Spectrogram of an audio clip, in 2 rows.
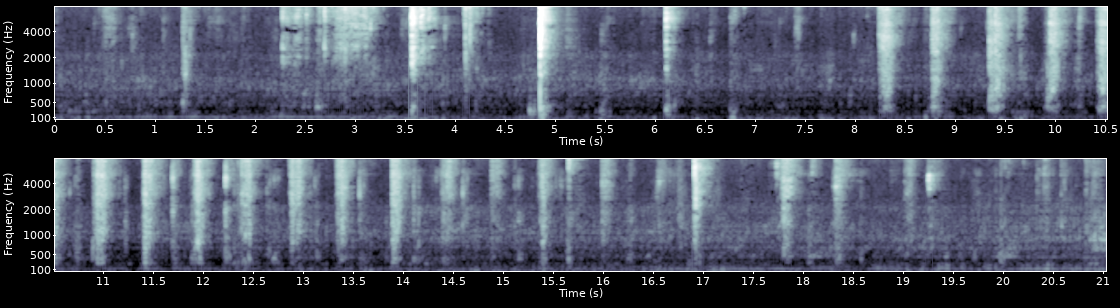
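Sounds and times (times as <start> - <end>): person chewing food: 8.0 - 21.0.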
